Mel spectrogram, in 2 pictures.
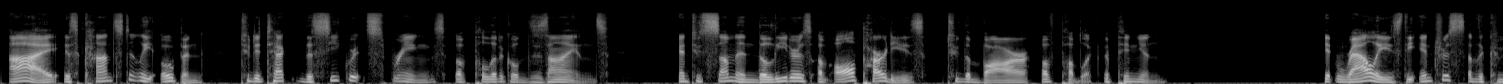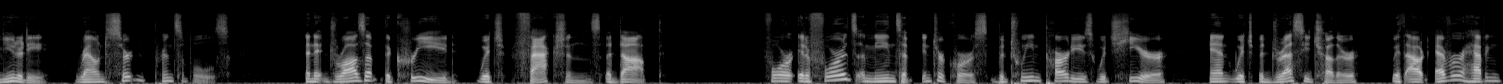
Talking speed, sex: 140 wpm, male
